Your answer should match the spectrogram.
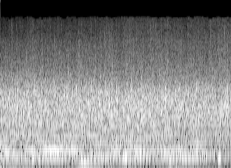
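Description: Audience applauding steadily, with music playing long held notes underneath.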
